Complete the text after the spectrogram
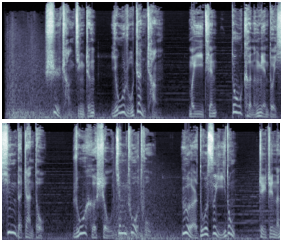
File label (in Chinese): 男 专题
